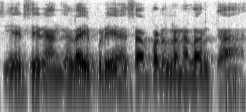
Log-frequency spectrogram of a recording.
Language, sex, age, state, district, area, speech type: Tamil, male, 30-45, Tamil Nadu, Namakkal, rural, spontaneous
